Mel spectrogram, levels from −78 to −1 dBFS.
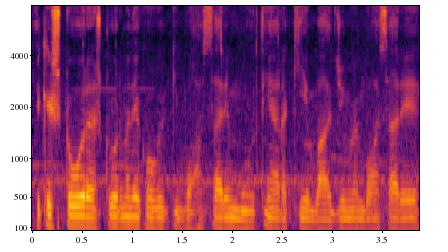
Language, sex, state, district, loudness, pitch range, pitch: Hindi, male, Madhya Pradesh, Katni, -20 LUFS, 110-125 Hz, 115 Hz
